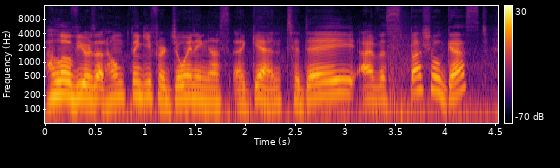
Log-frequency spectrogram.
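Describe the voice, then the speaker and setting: A man's voice: fairly high pitch, expressive, normal speed, soft background music. A man hosting an interview in a friendly, informal presenting style. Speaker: interviewer, segment host.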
